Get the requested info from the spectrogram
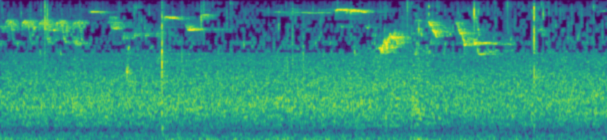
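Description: Small birds chirping and singing in short high phrases over a steady rushing background, with one dull thump about four seconds in.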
